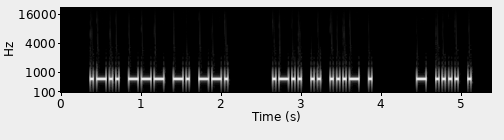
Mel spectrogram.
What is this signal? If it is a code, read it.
Morse code, heard as a keyed tone, about 30 wpm, 700 Hz. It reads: LONG LIVE THE
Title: 2x Word-Spacing - Sentences from Top 400 Words - 30wpm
